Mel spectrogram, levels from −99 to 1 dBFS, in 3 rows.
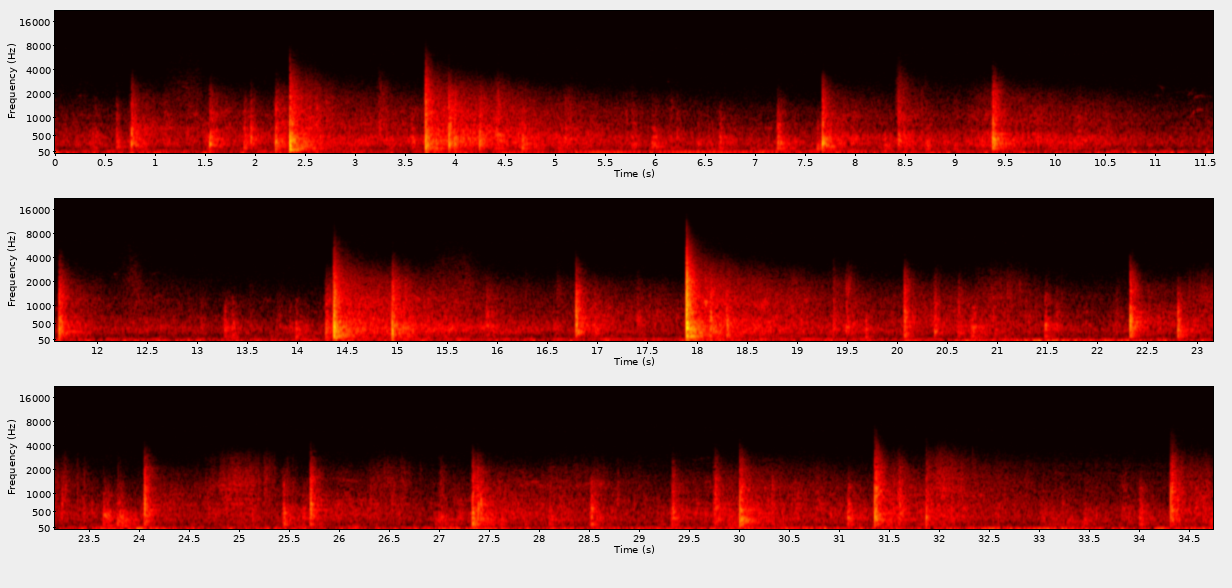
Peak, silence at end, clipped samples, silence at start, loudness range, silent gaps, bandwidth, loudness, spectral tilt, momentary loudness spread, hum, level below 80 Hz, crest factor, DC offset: -4 dBFS; 0 s; under 0.1%; 0 s; 16 LU; none; 15 kHz; -45 LUFS; -7.5 dB/octave; 20 LU; none; -66 dBFS; 44 dB; under 0.1%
